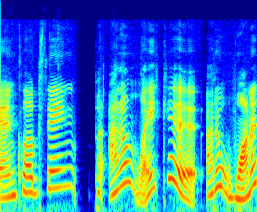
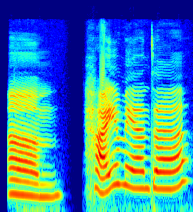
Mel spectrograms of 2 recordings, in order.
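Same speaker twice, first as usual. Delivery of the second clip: ordinary talk, nothing marked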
